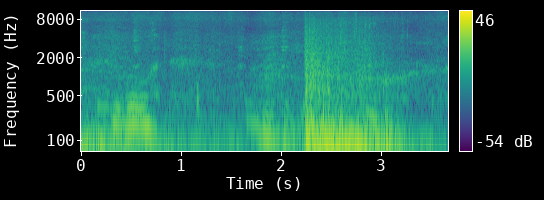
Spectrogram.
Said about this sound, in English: Now, if you don't mind, I'd like to shut the gate.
